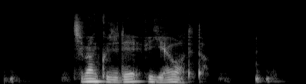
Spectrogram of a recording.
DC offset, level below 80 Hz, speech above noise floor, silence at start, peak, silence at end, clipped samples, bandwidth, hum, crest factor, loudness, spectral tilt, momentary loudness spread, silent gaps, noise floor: under 0.1%; -60 dBFS; 41 dB; 0.1 s; -6 dBFS; 0.35 s; under 0.1%; 11 kHz; none; 20 dB; -25 LUFS; -6.5 dB/octave; 20 LU; none; -65 dBFS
